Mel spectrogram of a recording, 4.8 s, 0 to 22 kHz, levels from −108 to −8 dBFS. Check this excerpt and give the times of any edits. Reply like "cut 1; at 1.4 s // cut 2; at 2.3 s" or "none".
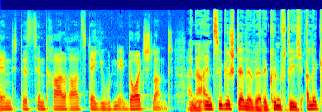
cut 1; at 2.8 s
